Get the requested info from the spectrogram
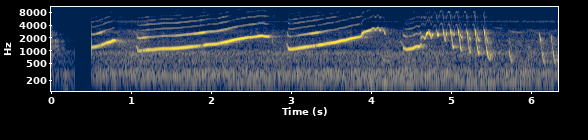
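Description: Monkey calling: three long rising whooping calls, each climbing higher, then a quick run of short rising notes.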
